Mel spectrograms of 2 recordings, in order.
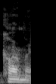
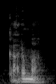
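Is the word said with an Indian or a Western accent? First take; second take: Western; Indian. First: It is said with an ordinary Western accent. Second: It is said with an attempted Sanskrit accent. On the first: This is how people in the West say it. "as we say here in the West" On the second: This is how native Sanskrit speakers say it. "or as they would say"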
